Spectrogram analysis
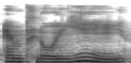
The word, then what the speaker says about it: employee: spelling different pronunciation here employee three syllables and the last one is stressed this is the person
